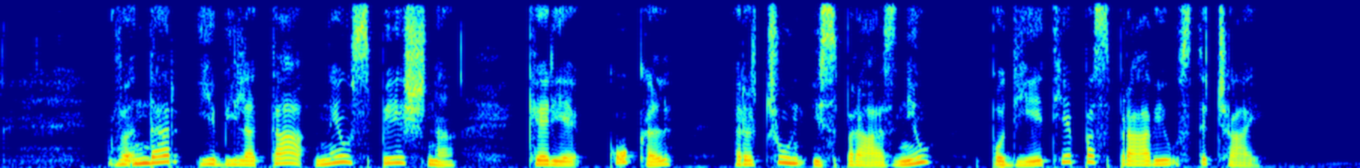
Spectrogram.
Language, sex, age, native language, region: Slovenian, female, 60+, Slovenian, Central Slovenia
